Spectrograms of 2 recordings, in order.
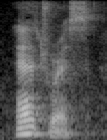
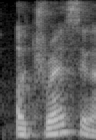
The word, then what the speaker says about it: address: 발음적인 거 여러분 이거 address로 발음하신 분들 많을 겁니다. 근데 얘가 이제 명사로 발음이 될 때, 뭔가 주소라는 느낌을 전달하는 명사로 발음이 돼야 될 때는, 쓰일 때는 발음이 address. address가 아니고 address 이렇게 발음이 돼야 됩니다.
